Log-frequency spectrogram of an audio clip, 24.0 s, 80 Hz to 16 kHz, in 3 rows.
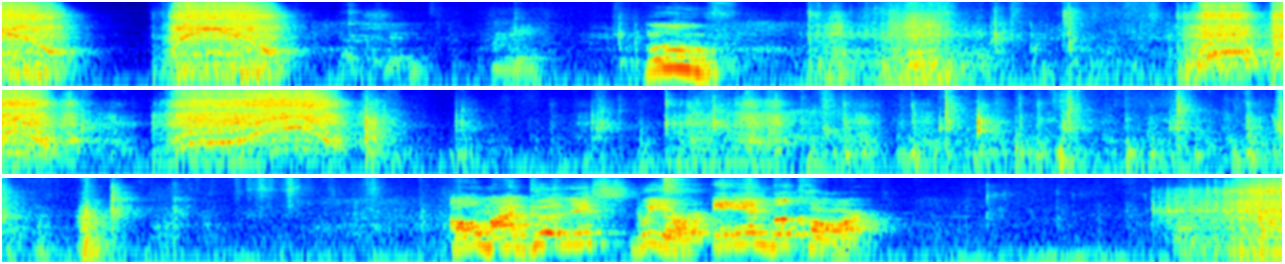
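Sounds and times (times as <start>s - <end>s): power drill drilling: 0.0s - 1.9s, 7.3s - 10.5s, 12.2s - 13.4s, 23.2s - 24.0s.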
